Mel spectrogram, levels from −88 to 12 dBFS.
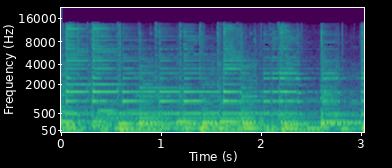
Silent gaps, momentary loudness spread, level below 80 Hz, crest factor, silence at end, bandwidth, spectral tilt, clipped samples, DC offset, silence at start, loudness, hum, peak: none; 4 LU; -24 dBFS; 14 dB; 0 s; 14 kHz; -5 dB/octave; under 0.1%; under 0.1%; 0 s; -15 LUFS; none; 0 dBFS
